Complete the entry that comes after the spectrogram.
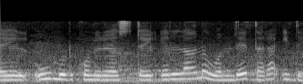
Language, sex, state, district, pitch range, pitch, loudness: Kannada, female, Karnataka, Shimoga, 205-240 Hz, 220 Hz, -13 LUFS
